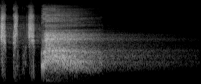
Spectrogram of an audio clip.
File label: VX, FUNK, Hip-Hop & R&B; USB Soundscan vol.47; AKAI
